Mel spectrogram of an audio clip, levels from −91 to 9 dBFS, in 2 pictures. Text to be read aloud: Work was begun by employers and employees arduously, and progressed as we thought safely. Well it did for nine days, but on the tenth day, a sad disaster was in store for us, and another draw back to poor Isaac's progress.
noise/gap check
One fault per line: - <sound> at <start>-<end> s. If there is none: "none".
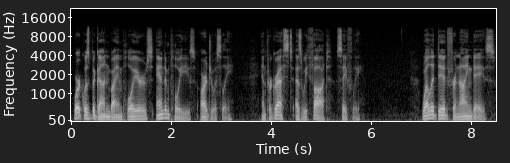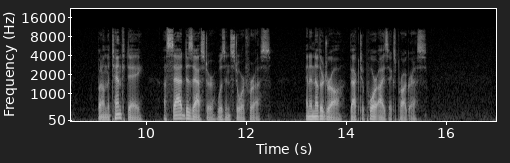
none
